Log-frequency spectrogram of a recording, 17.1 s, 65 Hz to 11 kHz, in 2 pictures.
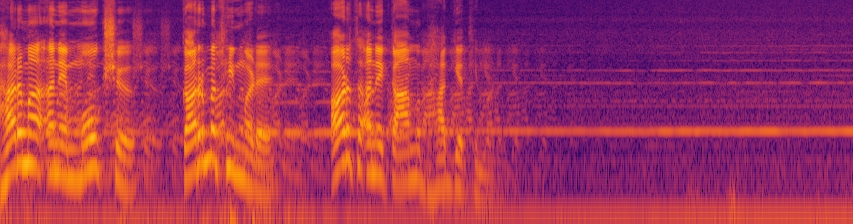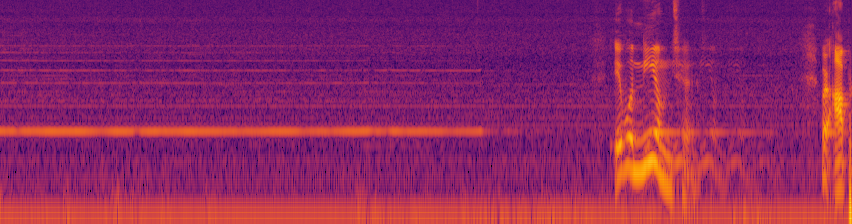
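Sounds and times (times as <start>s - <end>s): low electrical hum: 0.0s - 17.0s
steady held tone: 0.0s - 17.0s.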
